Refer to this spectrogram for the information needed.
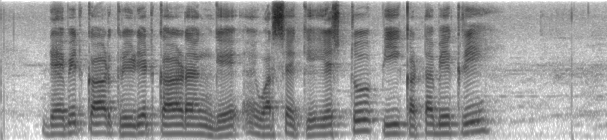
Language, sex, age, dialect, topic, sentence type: Kannada, male, 36-40, Dharwad Kannada, banking, question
